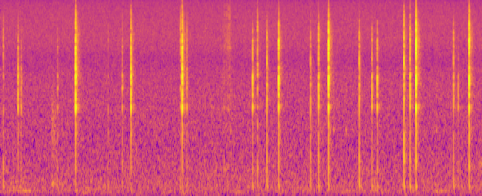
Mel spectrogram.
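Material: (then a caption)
Plastic. Long nails tap rhythmically on the hollow grey matte plastic back of a paddle hair brush. About twenty short, sharp, bright clicks ring out and die away almost at once, with a faint hiss between them.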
